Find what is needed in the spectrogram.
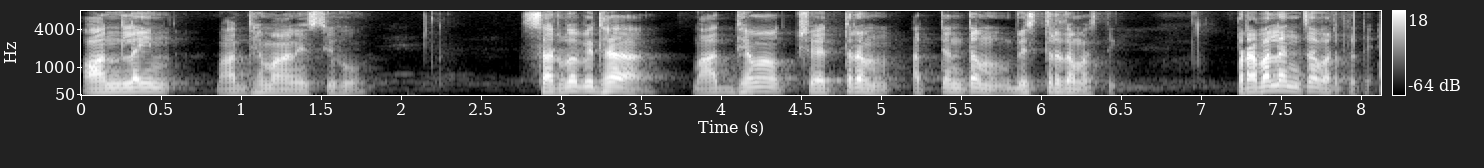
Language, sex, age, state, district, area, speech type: Sanskrit, male, 18-30, Karnataka, Chitradurga, rural, spontaneous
